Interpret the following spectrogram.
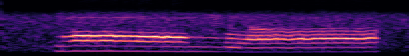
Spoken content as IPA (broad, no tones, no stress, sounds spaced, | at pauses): ɡ ɔ̃ː ŋ lˠ ɑ̃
